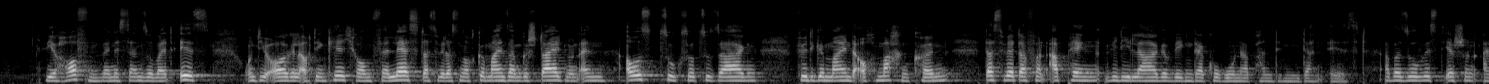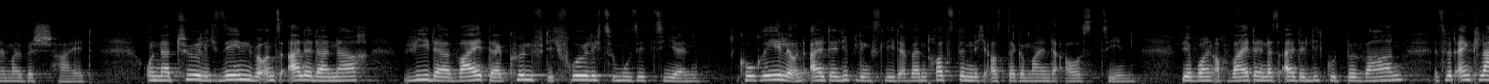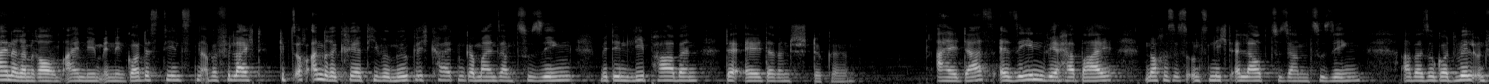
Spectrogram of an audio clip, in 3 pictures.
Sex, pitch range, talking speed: female, 170-195 Hz, 170 wpm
